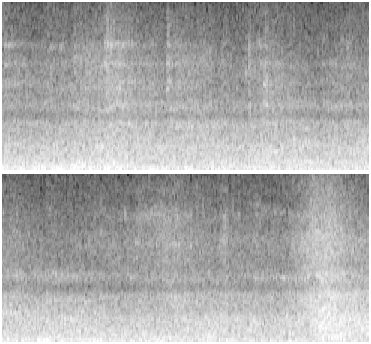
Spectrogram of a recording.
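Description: Steady background noise of an ice rink during the skaters' warm-up, with a short, louder hiss near the end from a skate blade scraping the ice.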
